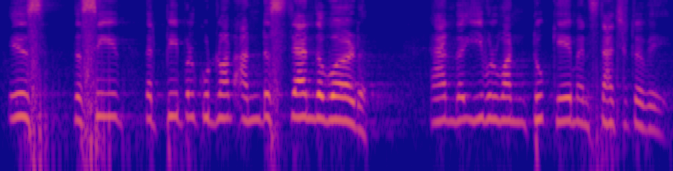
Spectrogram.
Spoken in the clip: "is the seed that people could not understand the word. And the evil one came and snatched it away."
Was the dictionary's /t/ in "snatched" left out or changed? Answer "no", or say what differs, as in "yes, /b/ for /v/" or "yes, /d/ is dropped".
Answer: yes, /t/ is dropped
